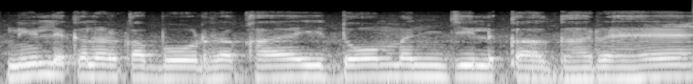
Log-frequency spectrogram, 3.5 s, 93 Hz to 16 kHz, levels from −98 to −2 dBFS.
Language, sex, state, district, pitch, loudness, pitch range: Hindi, male, Haryana, Rohtak, 145 Hz, -12 LUFS, 135-150 Hz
